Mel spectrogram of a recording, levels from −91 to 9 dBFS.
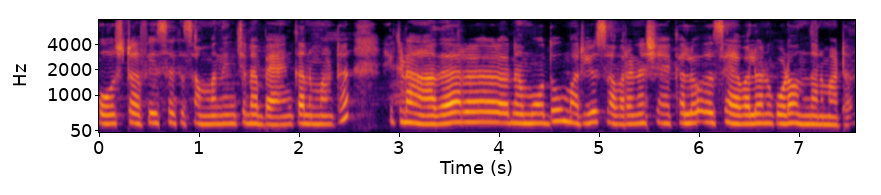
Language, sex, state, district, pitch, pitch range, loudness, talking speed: Telugu, female, Andhra Pradesh, Chittoor, 245 Hz, 235-265 Hz, -15 LUFS, 120 wpm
